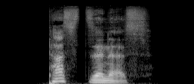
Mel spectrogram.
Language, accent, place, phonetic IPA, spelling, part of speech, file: German, Germany, Berlin, [ˈtastˌzɪnəs], Tastsinnes, noun, De-Tastsinnes.ogg
- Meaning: genitive singular of Tastsinn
